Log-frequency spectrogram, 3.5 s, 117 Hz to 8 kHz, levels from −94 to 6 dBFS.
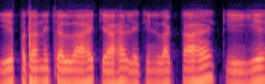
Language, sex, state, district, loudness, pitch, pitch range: Hindi, male, Bihar, Jamui, -20 LUFS, 125 Hz, 120-130 Hz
